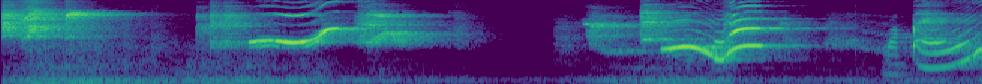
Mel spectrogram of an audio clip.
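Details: Hand-tame pet rose-ringed parakeet giving harsh squawks, then sharp whistled notes that sweep up and down, in bursts separated by short silences, with a faint low rumble underneath.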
